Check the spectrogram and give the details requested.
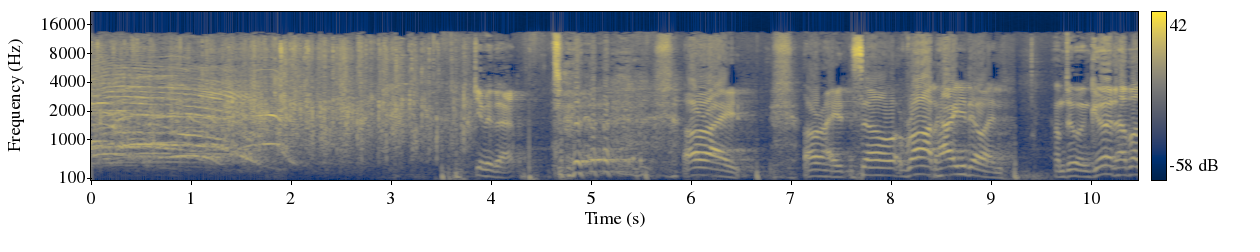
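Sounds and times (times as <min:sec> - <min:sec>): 
audience applause: 0:00.0 - 0:04.0
speech: 0:03.9 - 0:10.4
laughter: 0:04.6 - 0:05.9.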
